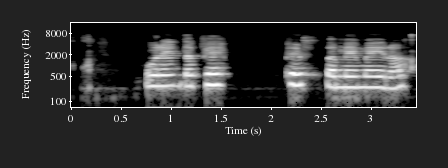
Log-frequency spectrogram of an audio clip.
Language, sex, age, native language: Icelandic, female, 11, Lithuanian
